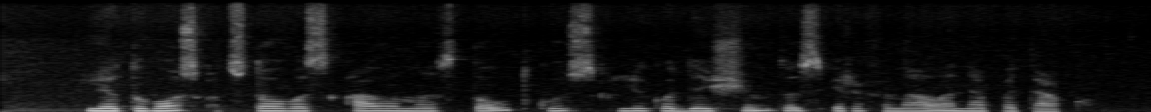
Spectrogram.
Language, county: Lithuanian, Vilnius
